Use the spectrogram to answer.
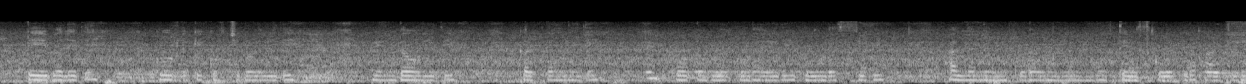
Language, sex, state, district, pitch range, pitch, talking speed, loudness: Kannada, male, Karnataka, Mysore, 190-200 Hz, 195 Hz, 95 wpm, -16 LUFS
